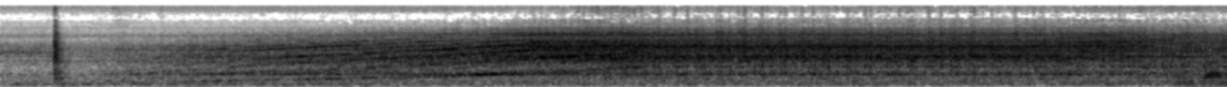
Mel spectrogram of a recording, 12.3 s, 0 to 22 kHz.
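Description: A Clausing Colchester 13" x 40" metal lathe winds down to 1000 RPM and runs on steadily, its motor whine gliding in pitch over a constant mechanical hum.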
